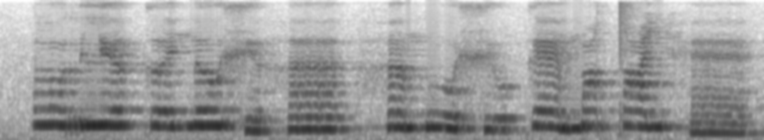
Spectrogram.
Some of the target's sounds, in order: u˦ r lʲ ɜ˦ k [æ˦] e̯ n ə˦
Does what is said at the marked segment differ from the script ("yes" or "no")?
yes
